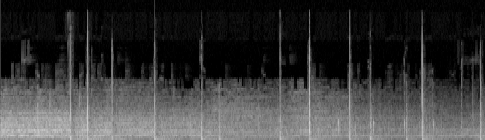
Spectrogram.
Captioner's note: fireworks exploding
